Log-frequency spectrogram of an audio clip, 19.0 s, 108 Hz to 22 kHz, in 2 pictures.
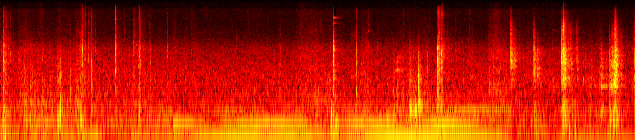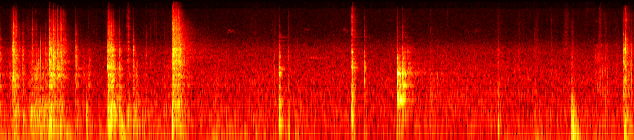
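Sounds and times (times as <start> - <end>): camp gear knocking and clattering: 0.0 - 4.5, 5.1 - 14.1.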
